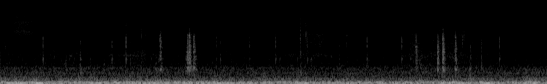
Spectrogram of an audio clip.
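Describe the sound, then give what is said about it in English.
A car with its roof missing drives near the Alameda Comedy Club while looking for parking, with a steady, heavy low rumble of engine and road noise throughout, punctuated by faint clicks and brief brighter swishes, with no one talking. “I have pulled up to the scene with my ceiling missing. Where can I park?”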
